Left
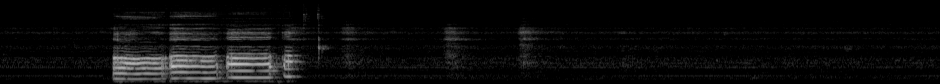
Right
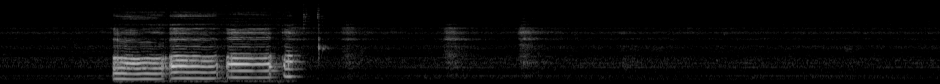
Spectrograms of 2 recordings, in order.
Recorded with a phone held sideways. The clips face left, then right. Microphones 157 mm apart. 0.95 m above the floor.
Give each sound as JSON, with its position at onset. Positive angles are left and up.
{"t": 1.1, "sound": "singing", "side_deg": -10, "distance_m": 0.9}
{"t": 3.0, "sound": "dripping", "side_deg": -5, "distance_m": 2.0}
